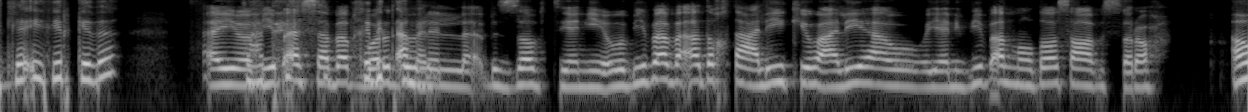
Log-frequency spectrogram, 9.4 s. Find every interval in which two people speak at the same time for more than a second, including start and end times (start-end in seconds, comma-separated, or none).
1.8-3.3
